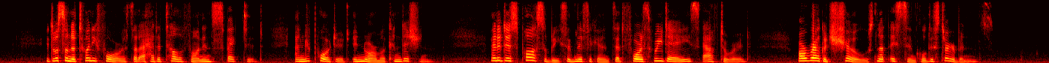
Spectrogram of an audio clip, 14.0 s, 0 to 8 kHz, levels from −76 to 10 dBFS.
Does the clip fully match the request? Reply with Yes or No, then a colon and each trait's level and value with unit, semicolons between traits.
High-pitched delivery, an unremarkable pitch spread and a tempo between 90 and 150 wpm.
Yes: very high, 250 Hz; average, 5.0 semitones; average, 145 wpm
